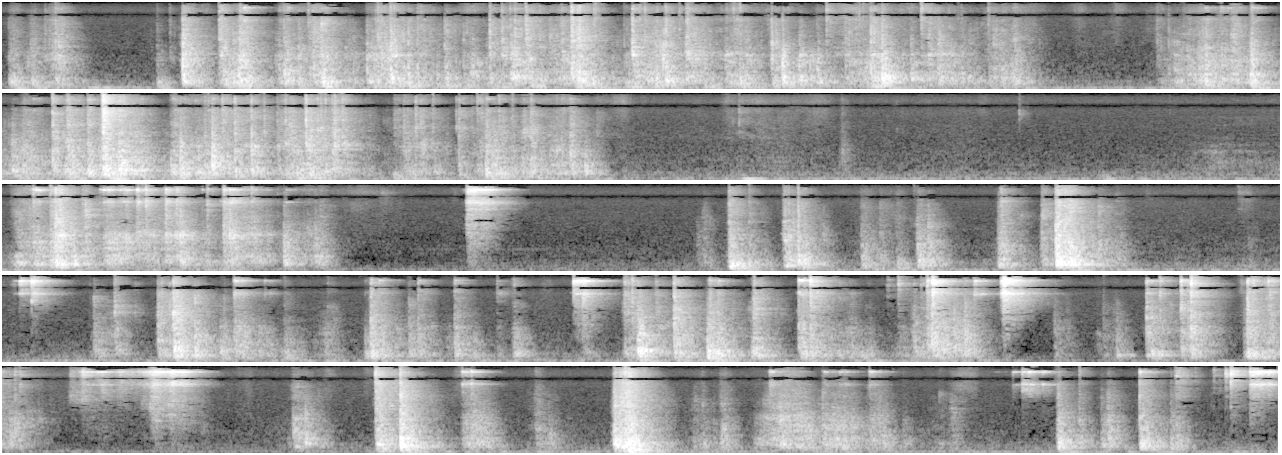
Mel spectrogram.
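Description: Small toys and odds and ends being rummaged through and picked out of a plastic storage bin: stretches of rattling and rustling, a pause partway through, then a run of short separate clicks and clinks of small hard items.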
